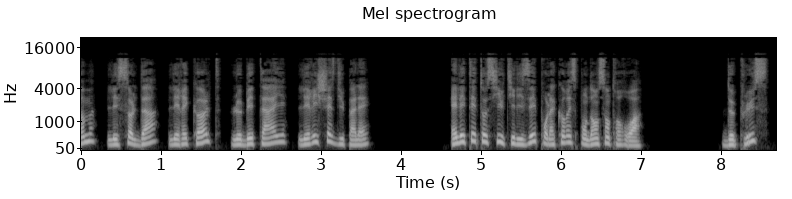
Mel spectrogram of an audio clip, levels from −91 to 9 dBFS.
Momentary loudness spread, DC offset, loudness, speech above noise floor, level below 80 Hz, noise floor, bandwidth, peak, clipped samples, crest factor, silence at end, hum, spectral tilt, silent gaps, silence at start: 4 LU; under 0.1%; -26 LUFS; over 64 dB; -64 dBFS; under -90 dBFS; 13.5 kHz; -8 dBFS; under 0.1%; 18 dB; 0.1 s; none; -5 dB/octave; 3.77-4.47 s, 7.20-7.90 s; 0 s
